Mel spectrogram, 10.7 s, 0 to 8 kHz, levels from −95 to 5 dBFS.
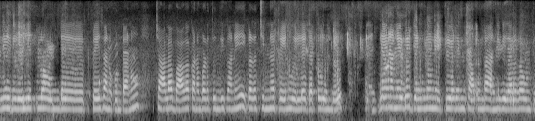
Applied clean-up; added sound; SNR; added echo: neural mask model Resemble Enhance denoiser.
